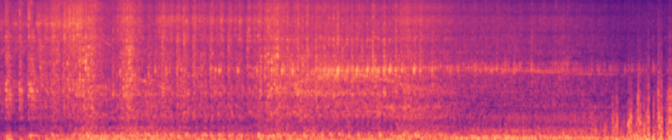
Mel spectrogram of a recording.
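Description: Longtail boat's stern-mounted engine running loudly and steadily as the boat travels along the creek.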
